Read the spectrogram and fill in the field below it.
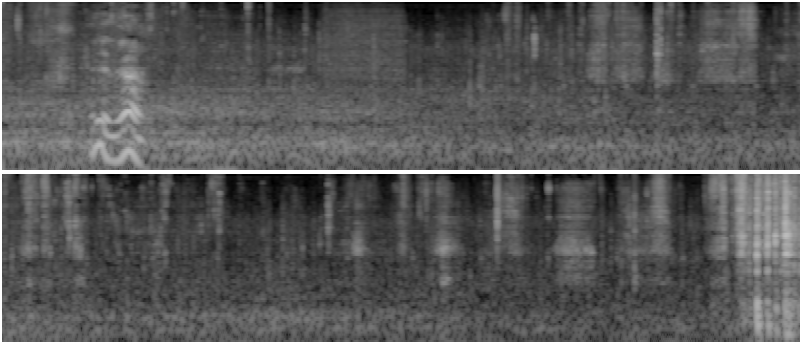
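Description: Young men chew and bite into food up close.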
